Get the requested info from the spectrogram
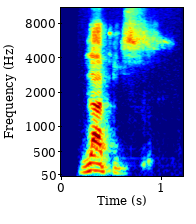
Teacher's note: La mayor fuerza de voz está en la penúltima sílaba. Ya dijimos que contamos de derecha a izquierda.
